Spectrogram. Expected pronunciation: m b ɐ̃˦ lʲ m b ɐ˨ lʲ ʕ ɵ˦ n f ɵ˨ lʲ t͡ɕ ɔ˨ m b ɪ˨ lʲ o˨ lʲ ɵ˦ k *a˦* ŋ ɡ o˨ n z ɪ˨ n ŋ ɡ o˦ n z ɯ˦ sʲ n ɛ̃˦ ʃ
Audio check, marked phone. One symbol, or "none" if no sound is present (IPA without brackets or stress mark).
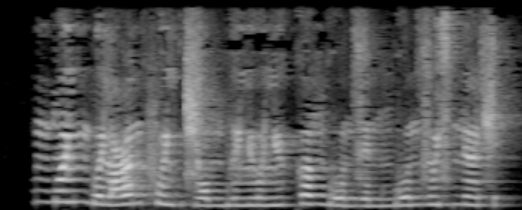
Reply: ɐ˦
